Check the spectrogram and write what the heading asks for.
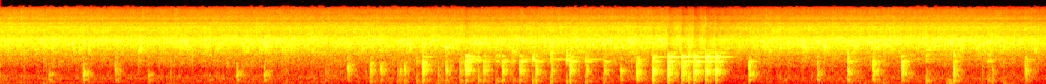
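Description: Garlic and vegetables sizzling in a hot pot, with a wooden spoon scraping and tapping against a stainless steel bowl to knock the garlic in. The taps ring briefly and come in a quick run from about six to nine and a half seconds in.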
